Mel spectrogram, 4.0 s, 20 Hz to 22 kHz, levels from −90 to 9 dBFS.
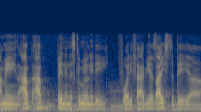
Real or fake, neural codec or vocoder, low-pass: real; none; 7.2 kHz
